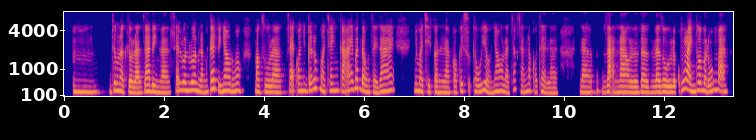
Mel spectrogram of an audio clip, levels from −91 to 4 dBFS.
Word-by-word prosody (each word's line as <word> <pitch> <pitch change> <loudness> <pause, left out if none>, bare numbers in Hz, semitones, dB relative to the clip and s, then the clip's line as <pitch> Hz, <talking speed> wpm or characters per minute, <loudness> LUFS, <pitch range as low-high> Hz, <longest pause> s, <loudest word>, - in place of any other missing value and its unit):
Ừm. 205 -2 -1 0.3
Chung 260 -1 +2
là, 235 -2 +4
kiểu 200 -2 +3
là, 185 0 +2
gia 225 +1 +5
đình 215 -3 +2
là 185 0 -1
sẽ - - -4
luôn 265 -1 +2
luôn 270 0 +4
gắn 210 -2 0
kết 305 +6 +5
với 225 - +1
nhau, 245 +2 +4
đúng 225 +1 +2
không? 255 - 0 0.3
Mặc 215 -2 0
dù 210 -1 0
là 200 -1 0 0.2
sẽ 245 - +1
có 245 - -2
những 240 -1 +1
cái 255 - 0
lúc 330 +1 0
mà 235 -4 +1
tranh 255 +2 -2
cãi 255 +4 0
bất 330 +2 +1
đồng 225 -7 +1
xảy 195 -3 -1
ra 225 +3 +2
ấy, 265 +2 -1 0.4
nhưng 245 0 +1
mà 230 - +3
chỉ 210 -1 -4
cần 195 -1 -1
là 190 0 0
có 200 - -4
cái 235 +4 -4
sự 235 - -12
thấu 215 -2 -2
hiểu 245 -4 +1
nhau 230 +5 0
là 200 -4 -2
chắc 300 +1 -9
chắn 210 0 -3
là 245 - -1
có 205 - -8
thể 215 -3 -2
là 180 0 -5 0.5
là 195 -1 -2 0.2
rạn 195 -1 +1
nào 200 -1 +2
là 195 0 +1
rà 205 -2 +2
là 200 +1 +1
rồi 205 -1 +2
là 200 - +4
cũng 265 +4 -3
lành 270 -8 +6
thôi 270 +2 +2
mà, 250 -2 +2
đúng 225 +2 +1
không 290 +2 -2
bạn? 225 -5 +2
220 Hz, 295 wpm, -22 LUFS, 200-245 Hz, 0.5 s, lành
